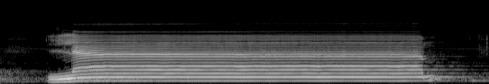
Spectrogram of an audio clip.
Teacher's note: آگے ہے لام، اس کو ہم لمبا کر کے کھینچ کر پڑھیں گے، مد کریں گے 5 حرکات کے برابر۔ لام، یہ حروف طرفیہ ہے، زبان کا کنارہ اور انیاب سے ثنایا تک کے دانتوں کی جڑ سے یہ ادا ہوگا۔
